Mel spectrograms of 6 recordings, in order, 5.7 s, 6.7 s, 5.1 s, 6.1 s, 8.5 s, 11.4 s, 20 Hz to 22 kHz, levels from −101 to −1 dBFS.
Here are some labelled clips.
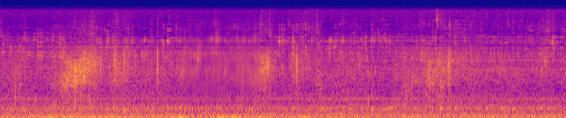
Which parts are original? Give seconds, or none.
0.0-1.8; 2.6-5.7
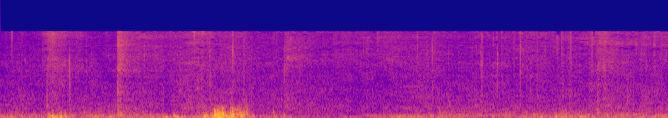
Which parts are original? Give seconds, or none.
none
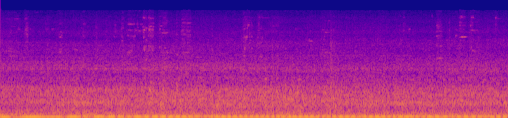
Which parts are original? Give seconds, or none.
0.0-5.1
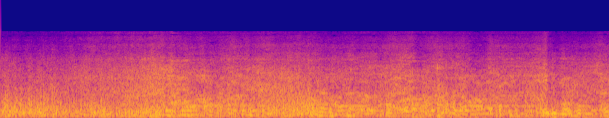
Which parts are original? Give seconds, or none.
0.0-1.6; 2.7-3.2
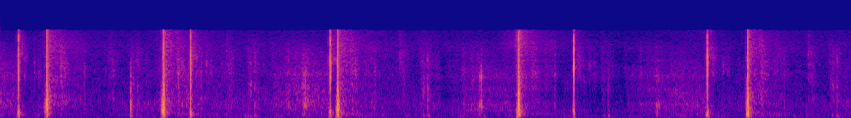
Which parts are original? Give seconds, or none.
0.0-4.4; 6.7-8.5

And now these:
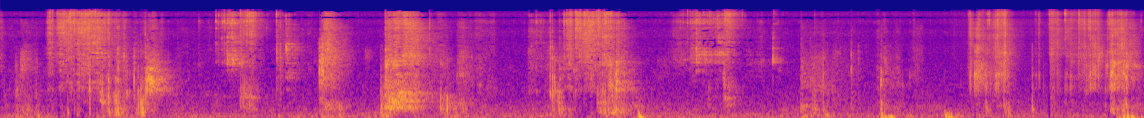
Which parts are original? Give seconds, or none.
0.0-9.5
